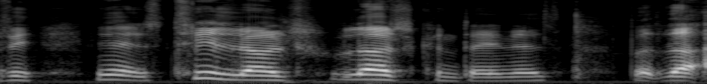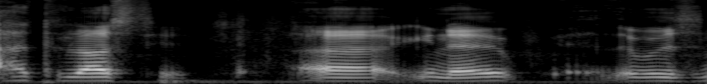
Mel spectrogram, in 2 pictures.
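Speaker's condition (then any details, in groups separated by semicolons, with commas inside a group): Cerebral palsy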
